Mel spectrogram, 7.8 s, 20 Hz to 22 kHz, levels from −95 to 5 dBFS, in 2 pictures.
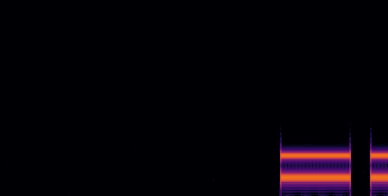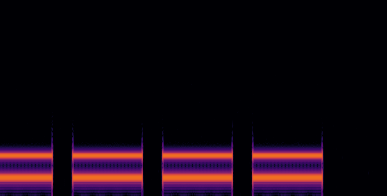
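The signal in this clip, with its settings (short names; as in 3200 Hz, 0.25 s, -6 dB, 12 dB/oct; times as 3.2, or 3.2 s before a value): cadence 303 Hz, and 775 Hz, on 0.70 s, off 0.20 s, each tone -27 dBFS 4.41 s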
